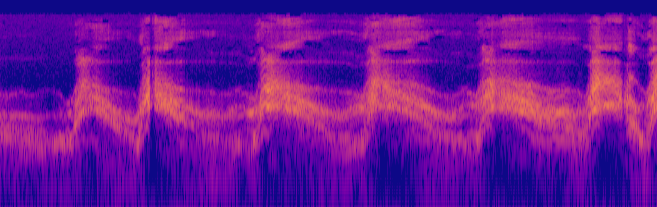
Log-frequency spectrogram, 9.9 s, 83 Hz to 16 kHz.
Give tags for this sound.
CarolinaPanther; animals; panther; dab; Cam1; 3naudio17

